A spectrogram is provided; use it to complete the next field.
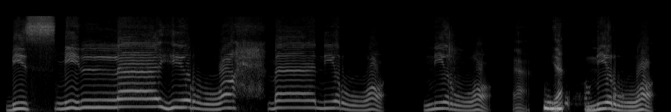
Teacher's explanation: Nirro tetap nanti huruf ro ini mempunyai sifat takrir ya. Takrirnya tetap harus terdengar Bapak Ibu ya.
